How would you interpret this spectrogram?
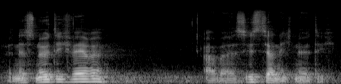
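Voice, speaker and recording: A man's voice: low-pitched, normal speed, natural voice. An actor playing a terse, indifferent colonist spokesman in a 1950s German radio play, speaking in a matter-of-fact way. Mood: indifferent, brisk. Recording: dull roomy 1950s radio recording, hiss.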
